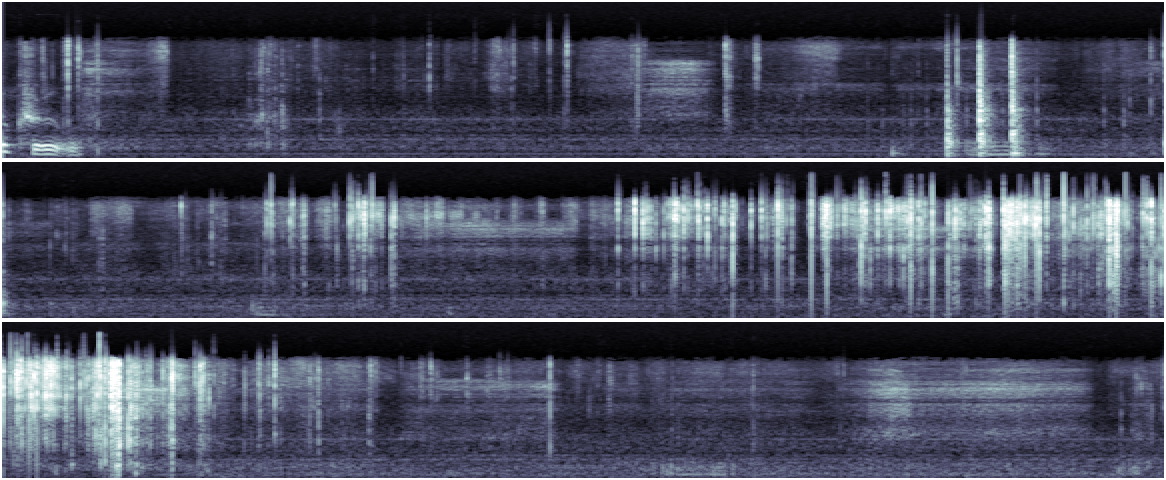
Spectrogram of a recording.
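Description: Trading cards slide and tap against each other in hands.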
